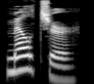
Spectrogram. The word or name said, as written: melchor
